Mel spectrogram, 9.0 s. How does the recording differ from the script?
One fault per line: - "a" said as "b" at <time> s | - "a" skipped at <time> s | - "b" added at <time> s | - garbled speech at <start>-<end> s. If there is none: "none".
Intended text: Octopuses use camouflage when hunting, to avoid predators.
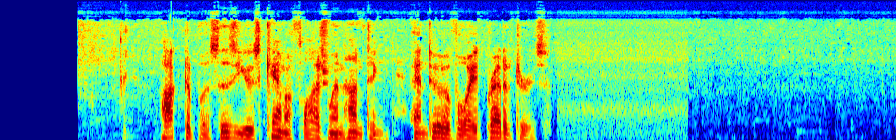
- "and" added at 4.1 s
